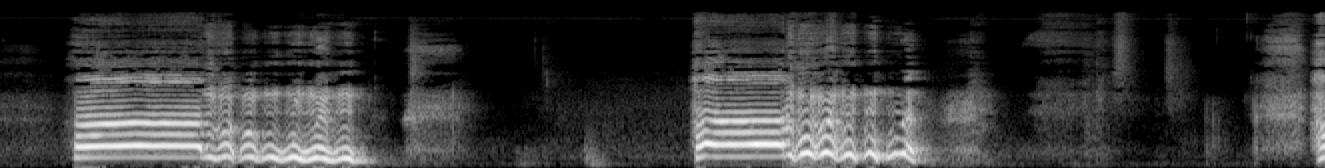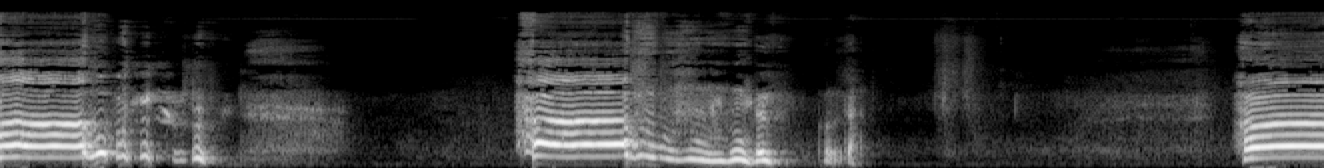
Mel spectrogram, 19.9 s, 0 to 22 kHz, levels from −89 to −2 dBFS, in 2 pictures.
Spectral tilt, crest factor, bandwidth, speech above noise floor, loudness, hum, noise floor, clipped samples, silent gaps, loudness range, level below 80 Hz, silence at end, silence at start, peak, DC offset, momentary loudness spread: -6.5 dB/octave; 14 dB; 15 kHz; 55 dB; -12 LUFS; none; -67 dBFS; under 0.1%; none; 9 LU; -64 dBFS; 0 s; 0.55 s; -2 dBFS; under 0.1%; 20 LU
